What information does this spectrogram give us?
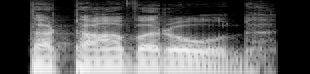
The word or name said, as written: तटावरोध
